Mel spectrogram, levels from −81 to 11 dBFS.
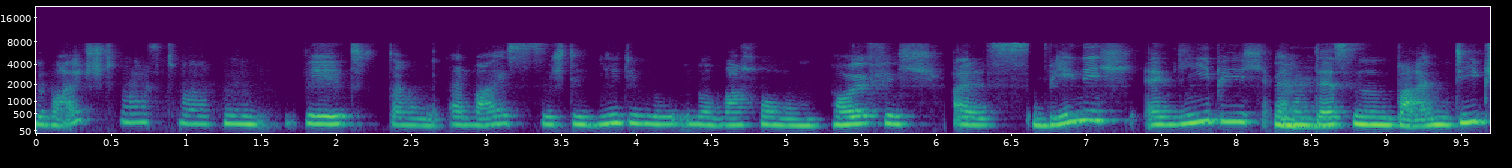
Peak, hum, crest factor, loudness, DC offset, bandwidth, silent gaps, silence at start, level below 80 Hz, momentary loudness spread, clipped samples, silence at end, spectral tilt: -4 dBFS; none; 14 dB; -19 LUFS; under 0.1%; 8 kHz; none; 0 s; -66 dBFS; 11 LU; under 0.1%; 0 s; -7.5 dB/octave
